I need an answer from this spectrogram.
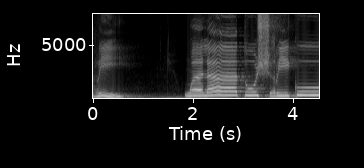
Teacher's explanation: Huruf ra dibunyikan secara tarqiq karena ro-nya ini berbaris kasrah. Maka cara bacanya tipis, pangkal lidah datar, ri.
